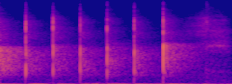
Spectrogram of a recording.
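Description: A small martial arts class applauding itself after a kata, six or seven sharp, evenly spaced claps in a steady rhythm, close and distinct against a quiet room, then trailing off.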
